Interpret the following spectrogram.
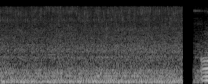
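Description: Fish curry gravy sizzling and bubbling in a wok, a steady hiss that cuts off suddenly just before the end.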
